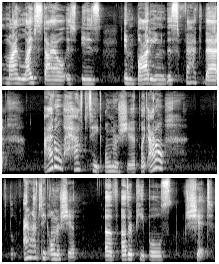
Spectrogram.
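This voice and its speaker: A woman's voice: fairly low pitch, slow pace, fairly bright tone. A woman in her forties hosting a podcast in a casual, chatty monologue, laughing often and talking straight to her listeners. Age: 40s. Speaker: podcast host.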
